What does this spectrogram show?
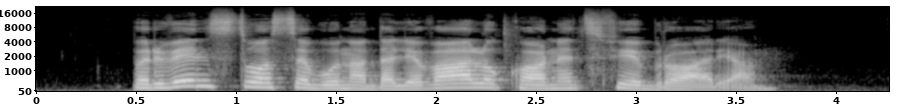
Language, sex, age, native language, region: Slovenian, female, 30-49, Slovenian, Carinthia region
